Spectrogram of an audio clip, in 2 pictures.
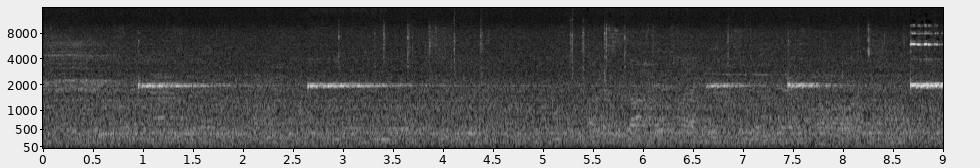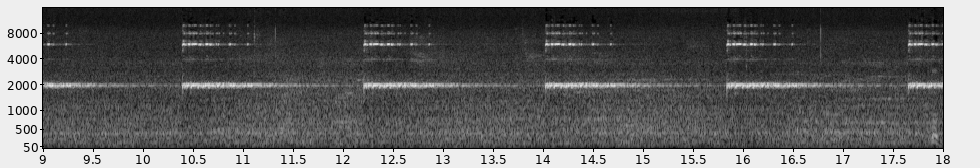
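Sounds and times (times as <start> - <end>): electronic radar ping: 8.7 - 11.6, 12.2 - 18.0.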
